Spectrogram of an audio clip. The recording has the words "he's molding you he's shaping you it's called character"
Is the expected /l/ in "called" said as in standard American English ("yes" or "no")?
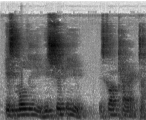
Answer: no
